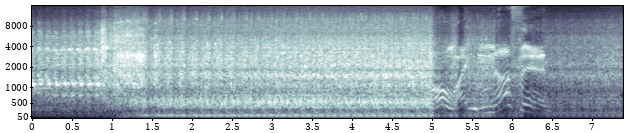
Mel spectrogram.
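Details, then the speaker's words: Rebuilt Ford 6.0 Powerstroke diesel in cold weather, first start: fires at once and settles into an even, steady diesel clatter with no misses or knocks; healthy normal idle. "that sucker sounds good"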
